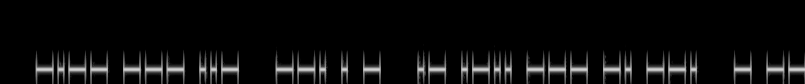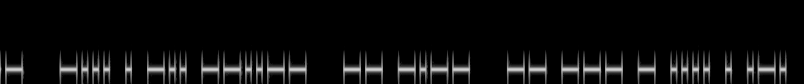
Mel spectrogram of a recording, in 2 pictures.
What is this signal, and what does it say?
Morse code, heard as a keyed tone, about 22 wpm, 700 Hz. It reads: YOU GET ALONG TO BED, MY MOTHER
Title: Sentences from Top 700 Words 22wpm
